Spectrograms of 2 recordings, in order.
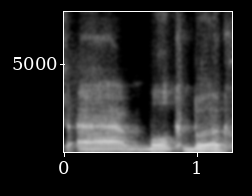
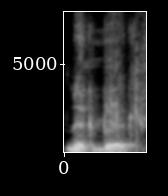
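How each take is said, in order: First: The first vowel sounds like 'more'. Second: The first vowel sounds like 'murk'. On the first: The speaker calls it wrong. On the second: The speaker calls it right.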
